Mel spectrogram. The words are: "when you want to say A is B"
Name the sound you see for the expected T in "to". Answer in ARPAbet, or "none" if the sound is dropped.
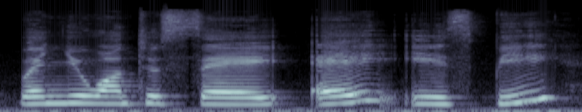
S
